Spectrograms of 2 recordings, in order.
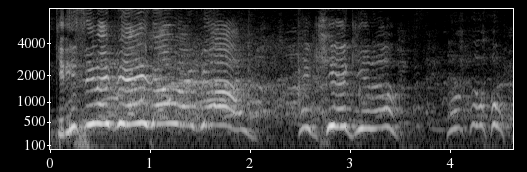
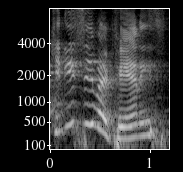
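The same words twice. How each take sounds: First: Put-on high, loud shrieking drunk; drunk wife. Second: Put-on high giggly drunk question; drunk wife. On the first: Wife on the floor shrieking to the crowd, high loud drunk voice. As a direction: squeal it louder, giddy. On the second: Wife on the floor asking the crowd, high tipsy voice. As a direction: ask it tipsy and coy.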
